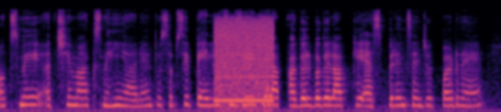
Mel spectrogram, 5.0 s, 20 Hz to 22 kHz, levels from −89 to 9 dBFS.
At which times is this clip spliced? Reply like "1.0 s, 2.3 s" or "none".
2.7 s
